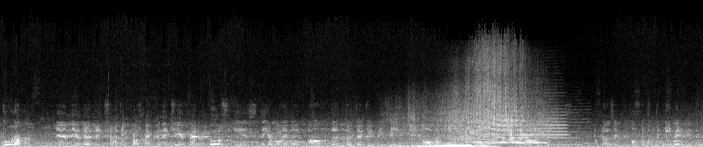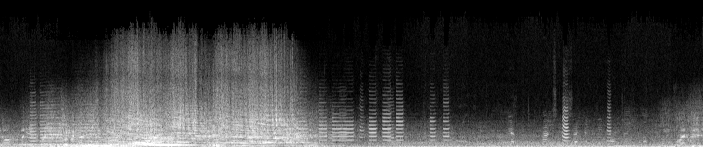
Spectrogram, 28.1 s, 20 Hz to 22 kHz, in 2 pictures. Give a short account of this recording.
500 cc motorcycle race ... part two ... Starkeys ... Donington Park ... the race and associated noise ... Sony ECM 959 one point stereo mic to Sony Minidisk ...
